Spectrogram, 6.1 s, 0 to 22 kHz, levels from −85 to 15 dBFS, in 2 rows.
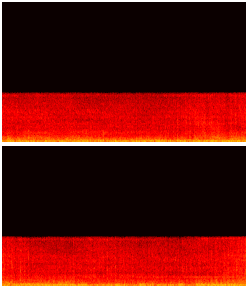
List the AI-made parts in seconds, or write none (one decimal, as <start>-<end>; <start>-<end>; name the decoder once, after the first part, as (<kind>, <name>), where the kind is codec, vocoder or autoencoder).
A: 0.0-5.0 (codec, SNAC)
